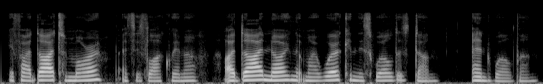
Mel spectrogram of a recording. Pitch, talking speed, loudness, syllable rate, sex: 175 Hz, 255 wpm, -19 LUFS, 6.0 syllables/s, female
